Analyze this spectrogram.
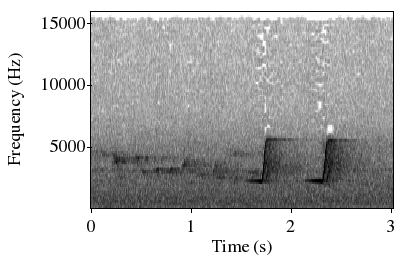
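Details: Cicadabird recorded in Victoria, Australia, in January 2024: two short, buzzy rasping notes about 0.6 seconds apart, each led in by a thin, level tone, over a soft background hiss.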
